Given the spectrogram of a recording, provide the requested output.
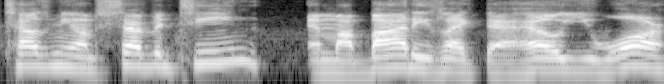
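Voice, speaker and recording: This is a man with a normal speaking voice and fairly high pitch. He talks at a moderate pace with lively intonation. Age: 40s. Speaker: podcast host. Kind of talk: casual chat.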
